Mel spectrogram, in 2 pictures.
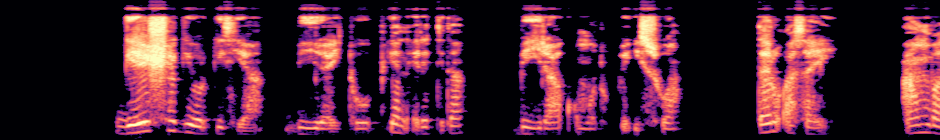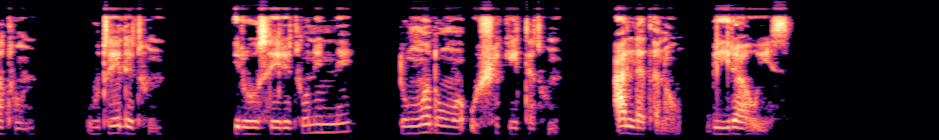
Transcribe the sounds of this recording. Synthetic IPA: ɡe̞ːʃːɐɡɪjɔɾɡɪsɪja̰ː | biːɾɐjt̪ʰo̞ːpʼːɪjɐnɛ̰ɾɛt̪ːɪd̪ɐ | biːɾaːkʼɔmːɔt̪ʊ̥pːɛ̰ʔɪsːʊwɐ | d̪̥ɐɾɔ̰ʔɐ̰sɐj | ʔɐmbɐt̪ʰʊn | ut̪ʰe̞ːlɛt̪ʰʊn | ɪɾoːse̞ːɾɛt̪ʰunɪnːɛ | d̪̥ʊmːɐd̪ʊmːɐʔʊʃːɐke̞ːt̪ːɐt̪ʰʊn | ʔɐlːɐt̪ʼɐ̰nɐ̰w | biːɾaːʔʊ̰jḛːs

